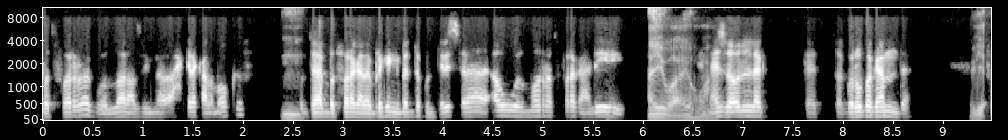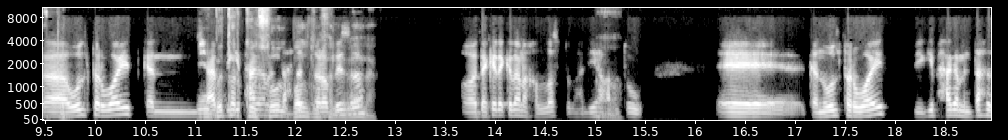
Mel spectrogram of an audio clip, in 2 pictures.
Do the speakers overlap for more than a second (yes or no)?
yes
